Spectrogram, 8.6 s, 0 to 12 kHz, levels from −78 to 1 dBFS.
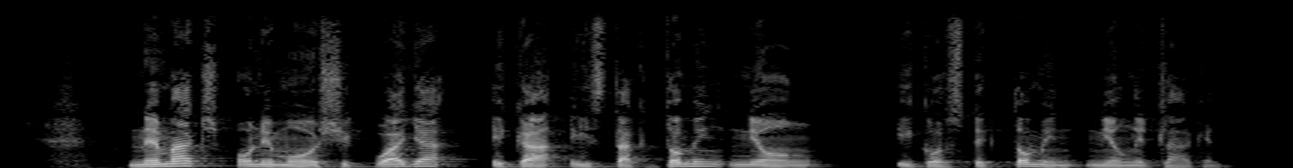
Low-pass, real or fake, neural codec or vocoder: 10.8 kHz; real; none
